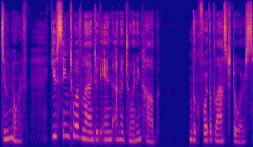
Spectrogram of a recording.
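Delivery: ordinary delivery, nothing marked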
